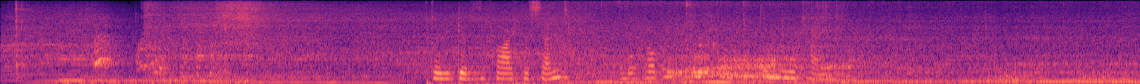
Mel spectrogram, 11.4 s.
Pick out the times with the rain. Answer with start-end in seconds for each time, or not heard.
5.3-11.3.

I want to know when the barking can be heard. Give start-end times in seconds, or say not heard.
0.6-2.5, 6.7-8.6.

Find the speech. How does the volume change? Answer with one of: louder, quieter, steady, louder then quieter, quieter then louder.
quieter then louder.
